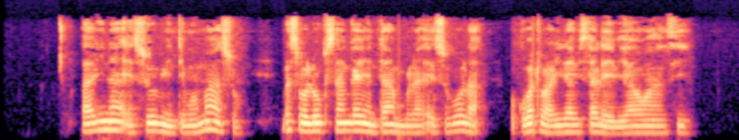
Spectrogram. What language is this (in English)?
Ganda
